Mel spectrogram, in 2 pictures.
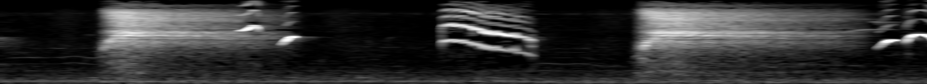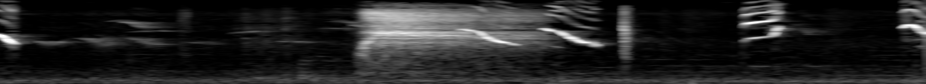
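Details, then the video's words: Greater green leafbird singing actively in captivity, its song used to lure and train other birds: harsh rasping bursts alternate with sweeping, bouncing whistled notes and short sharp chips, repeated three times over several seconds. "Burung Cak Ijo Gacor cocok buat pancingan"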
